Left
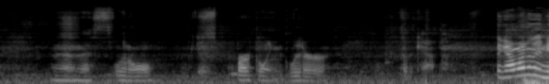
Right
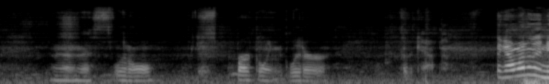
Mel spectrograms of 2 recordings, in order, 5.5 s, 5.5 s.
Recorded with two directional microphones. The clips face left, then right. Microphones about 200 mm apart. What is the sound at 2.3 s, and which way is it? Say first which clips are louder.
Speech: right 3 dB; 15° right (ahead or behind).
